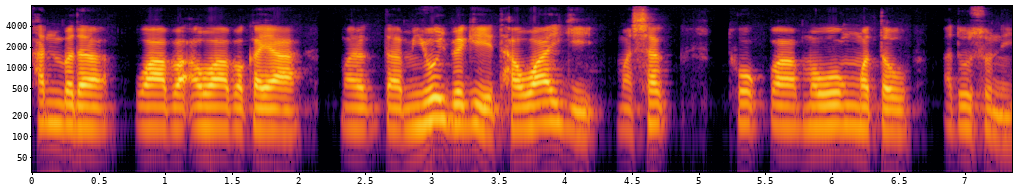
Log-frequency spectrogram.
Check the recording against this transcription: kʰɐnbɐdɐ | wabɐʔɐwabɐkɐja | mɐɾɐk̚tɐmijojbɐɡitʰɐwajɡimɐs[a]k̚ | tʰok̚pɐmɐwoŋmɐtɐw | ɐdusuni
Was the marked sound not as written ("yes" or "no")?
yes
